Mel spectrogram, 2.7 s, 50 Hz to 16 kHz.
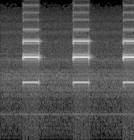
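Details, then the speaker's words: Old 240 V UPS running on a 12 V car battery with a 500 W load after mains switched off, battery at 11.3 V, output dropped to 227 V: shrill third-second beep repeating once a second; on-battery warning beep before mains restored and recharge at 1 A. "okay hush stop your incessant beeping and as soon as you turn off no as soon as you reapply ac power it starts charging the battery again with the one amp of charging current"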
